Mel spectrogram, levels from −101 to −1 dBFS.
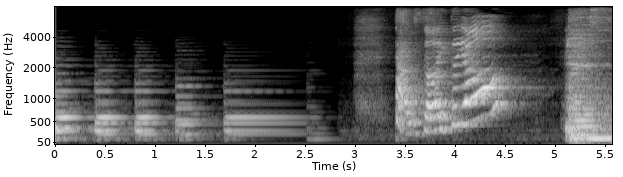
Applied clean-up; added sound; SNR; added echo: none; none; none; reverberation time 1.2 s.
